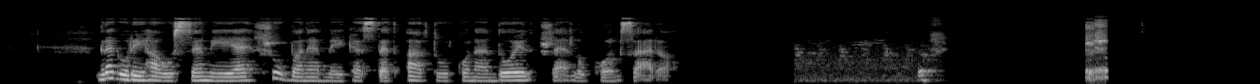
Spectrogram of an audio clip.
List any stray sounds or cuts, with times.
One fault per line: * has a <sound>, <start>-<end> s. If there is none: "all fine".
* has a sneeze, 7.9-9.5 s
* has a laugh, 10.9-11.1 s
